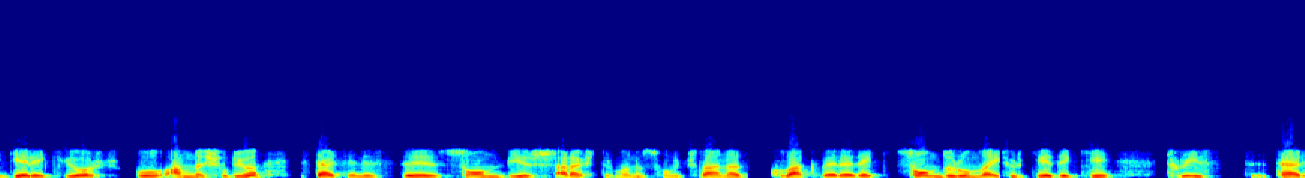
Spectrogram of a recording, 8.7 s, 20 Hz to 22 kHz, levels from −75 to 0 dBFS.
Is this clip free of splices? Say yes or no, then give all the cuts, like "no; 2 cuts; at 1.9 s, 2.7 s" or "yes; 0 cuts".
no; 3 cuts; at 3.7 s, 5.0 s, 6.7 s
